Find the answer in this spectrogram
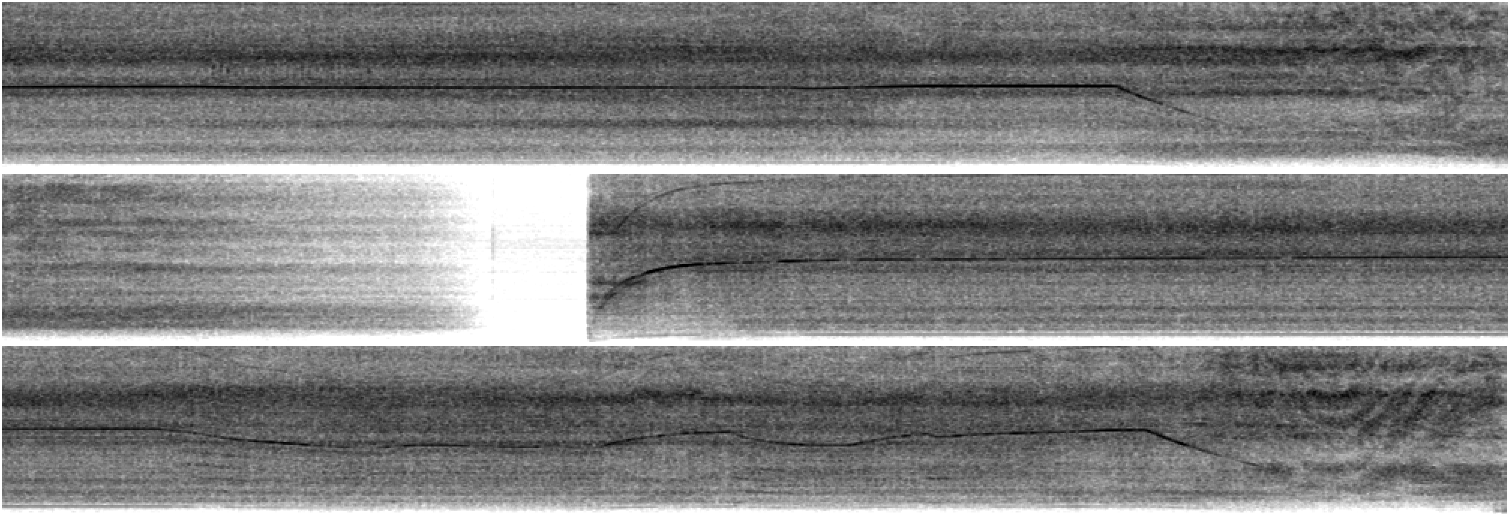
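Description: Festool Domino joiner running with its dust extractor, a steady high motor whine over the rush of suction. Partway through it winds down and falls quiet briefly, then starts again abruptly. Later the pitch sags and wavers several times as the cutter plunges into the wood to cut the mortises.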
